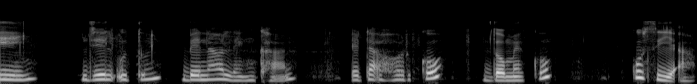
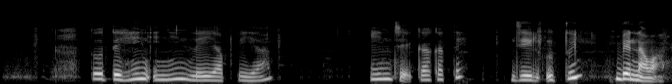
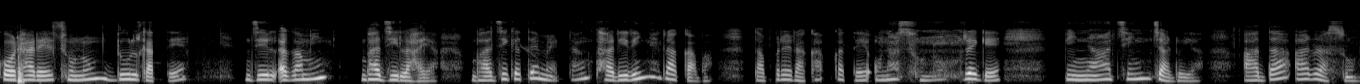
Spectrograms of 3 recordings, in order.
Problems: constant background noise, background conversations at intervals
